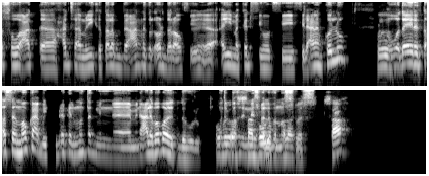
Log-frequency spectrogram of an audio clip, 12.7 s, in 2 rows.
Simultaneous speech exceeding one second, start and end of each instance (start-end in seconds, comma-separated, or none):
9.6-11.1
